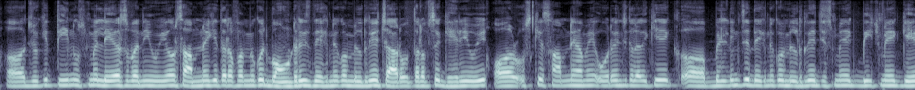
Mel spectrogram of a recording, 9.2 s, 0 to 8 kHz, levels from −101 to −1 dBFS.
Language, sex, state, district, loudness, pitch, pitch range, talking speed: Hindi, male, Jharkhand, Jamtara, -18 LUFS, 160 Hz, 155-165 Hz, 305 wpm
